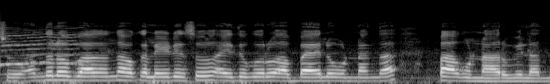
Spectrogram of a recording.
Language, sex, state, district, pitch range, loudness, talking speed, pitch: Telugu, female, Telangana, Nalgonda, 160-185 Hz, -15 LUFS, 130 wpm, 175 Hz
